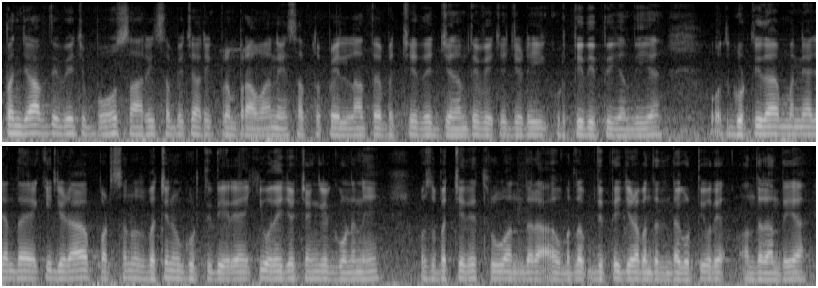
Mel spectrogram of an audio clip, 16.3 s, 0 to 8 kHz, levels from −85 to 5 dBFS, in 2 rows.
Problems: background sounds at intervals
